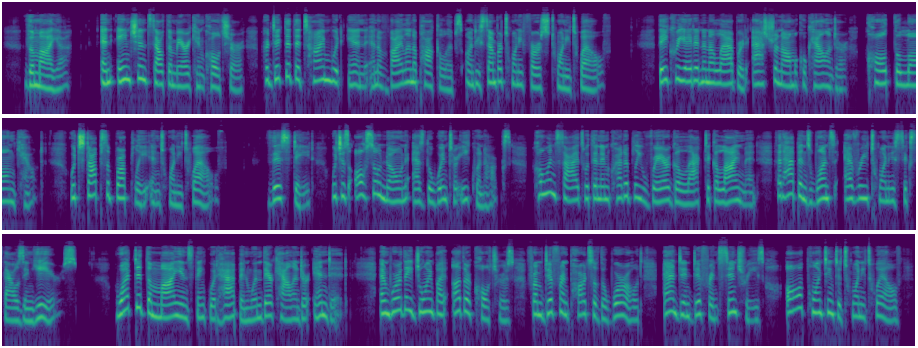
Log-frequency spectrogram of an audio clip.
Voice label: Narration

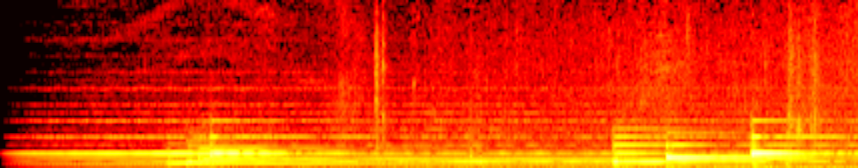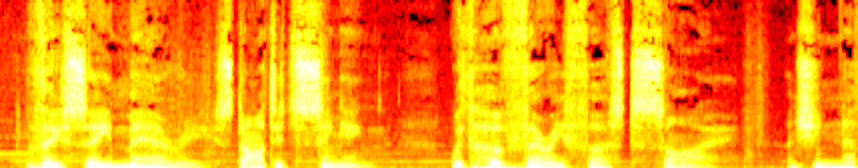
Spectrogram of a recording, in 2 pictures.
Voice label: narrator; Mother Mary

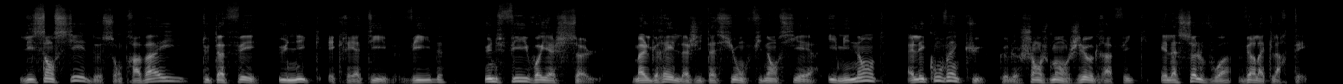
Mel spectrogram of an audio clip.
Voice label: A girl

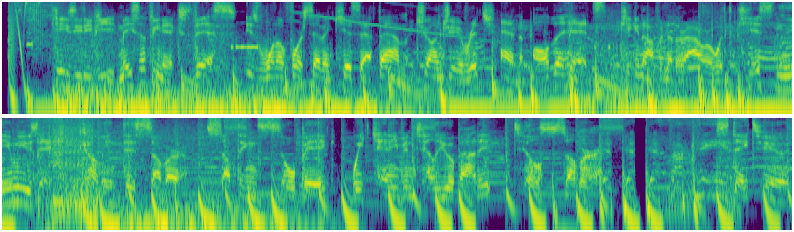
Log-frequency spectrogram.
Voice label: Radio Imaging

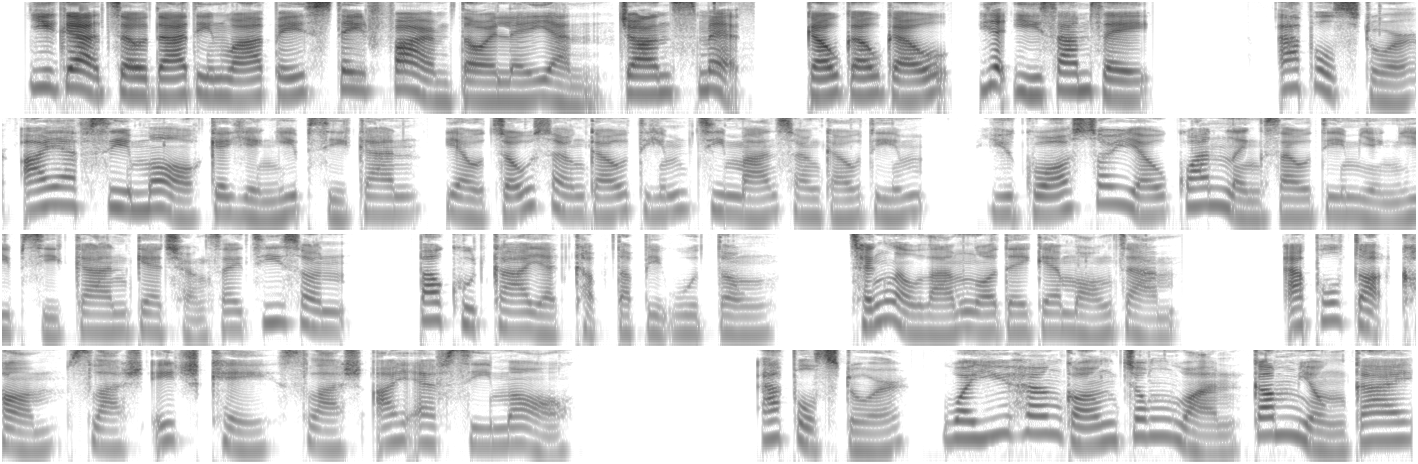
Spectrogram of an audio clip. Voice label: Cantonese IVR

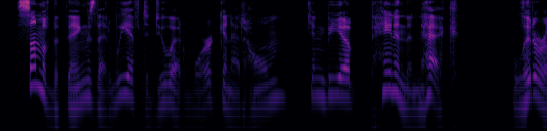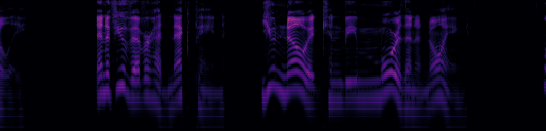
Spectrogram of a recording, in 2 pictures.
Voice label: E-Learning Narrator

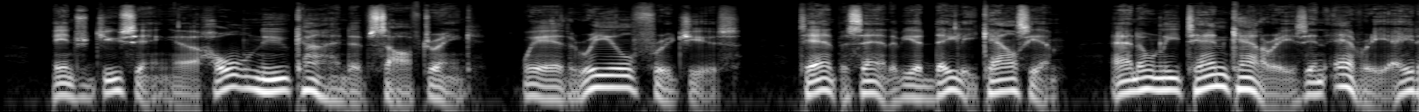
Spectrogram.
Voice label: American Accents

